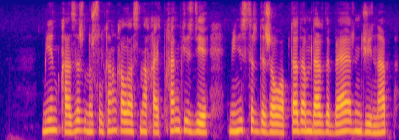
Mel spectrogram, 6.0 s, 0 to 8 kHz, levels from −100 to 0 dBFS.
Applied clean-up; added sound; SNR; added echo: none; none; none; none.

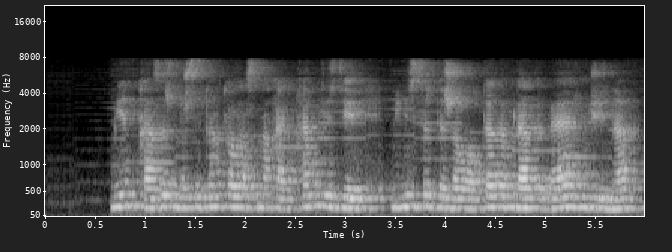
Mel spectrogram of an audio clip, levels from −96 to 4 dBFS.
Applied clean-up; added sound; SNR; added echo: neural separator model SepFormer DNS4.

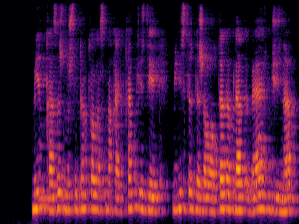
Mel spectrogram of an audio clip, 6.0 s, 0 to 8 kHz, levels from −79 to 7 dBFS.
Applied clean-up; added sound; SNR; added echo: neural mask model DeepFilterNet 3.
